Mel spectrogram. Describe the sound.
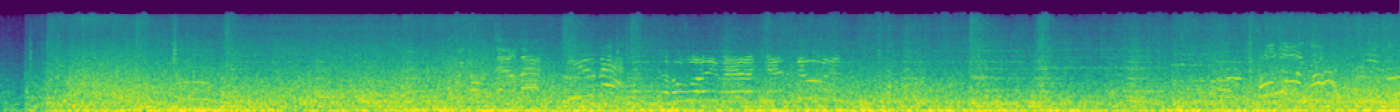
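A boat splashes down through river rapids over a break in the riverbed into churning white water. A loud, continuous roar of rushing water and spray fills the whole clip.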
